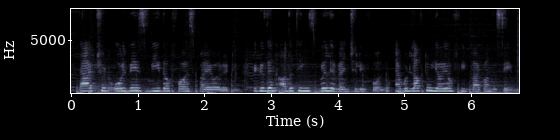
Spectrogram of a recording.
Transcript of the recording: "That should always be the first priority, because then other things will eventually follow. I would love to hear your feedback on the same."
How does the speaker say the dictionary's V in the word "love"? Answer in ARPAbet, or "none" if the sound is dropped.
V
